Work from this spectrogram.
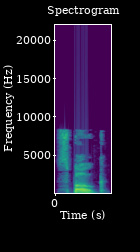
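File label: "spoke", American English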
